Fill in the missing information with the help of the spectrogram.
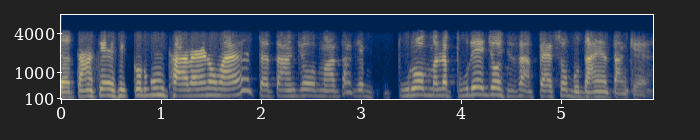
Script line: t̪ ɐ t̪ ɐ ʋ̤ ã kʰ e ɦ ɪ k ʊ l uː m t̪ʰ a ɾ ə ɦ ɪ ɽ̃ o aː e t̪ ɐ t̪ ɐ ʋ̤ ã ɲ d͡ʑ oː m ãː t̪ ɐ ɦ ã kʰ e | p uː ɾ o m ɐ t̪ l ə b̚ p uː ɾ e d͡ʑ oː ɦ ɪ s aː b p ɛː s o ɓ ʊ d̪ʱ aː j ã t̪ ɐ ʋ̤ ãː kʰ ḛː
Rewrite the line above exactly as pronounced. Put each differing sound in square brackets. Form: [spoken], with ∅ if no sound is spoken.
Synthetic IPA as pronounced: t̪ ɐ t̪ ɐ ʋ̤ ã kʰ e ɦ ɪ k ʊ [ɾ] uː m t̪ʰ a ɾ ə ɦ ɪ ɽ̃ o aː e t̪ ɐ t̪ ɐ ʋ̤ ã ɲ d͡ʑ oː m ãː t̪ ɐ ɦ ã kʰ e | p uː ɾ o m ɐ t̪ l ə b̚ p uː ɾ e d͡ʑ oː ɦ ɪ s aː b p ɛː s o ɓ ʊ d̪ʱ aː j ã t̪ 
